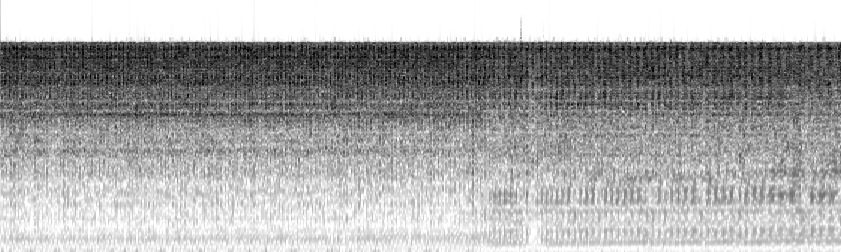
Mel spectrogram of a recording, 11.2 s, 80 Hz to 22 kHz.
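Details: Fire-damaged Kawasaki Bayou 300 single, previously 60 psi compression, started on ether starting fluid; loud harsh clatter, then revs climb as it is gunned; owner suspects the engine is worn out with no compression, valves seem to seal.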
